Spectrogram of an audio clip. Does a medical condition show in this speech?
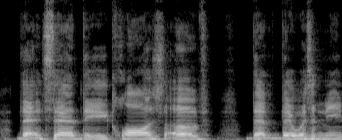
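Yes: cerebral palsy; speaks slower at times.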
